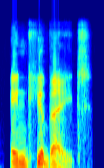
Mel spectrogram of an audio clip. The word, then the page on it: incubate: British English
